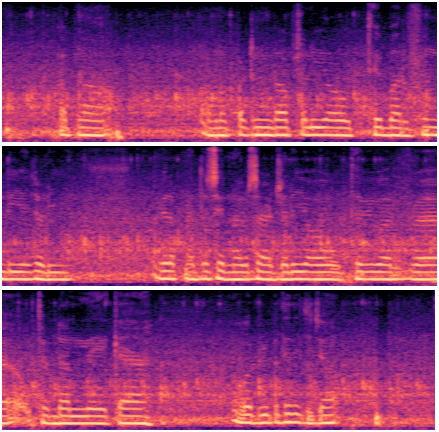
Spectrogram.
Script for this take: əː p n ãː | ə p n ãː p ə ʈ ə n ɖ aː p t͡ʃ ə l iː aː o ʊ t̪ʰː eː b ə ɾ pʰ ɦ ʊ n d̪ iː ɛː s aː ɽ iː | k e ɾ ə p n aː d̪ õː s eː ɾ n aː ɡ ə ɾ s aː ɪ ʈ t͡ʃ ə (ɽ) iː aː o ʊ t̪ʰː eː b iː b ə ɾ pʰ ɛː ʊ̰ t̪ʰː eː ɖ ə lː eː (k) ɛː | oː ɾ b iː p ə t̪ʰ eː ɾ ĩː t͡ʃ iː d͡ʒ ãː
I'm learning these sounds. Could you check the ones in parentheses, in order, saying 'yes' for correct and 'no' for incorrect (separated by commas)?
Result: no, yes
